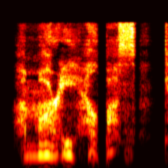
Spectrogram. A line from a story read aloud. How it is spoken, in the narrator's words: Calvin whispers, his panic palpable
